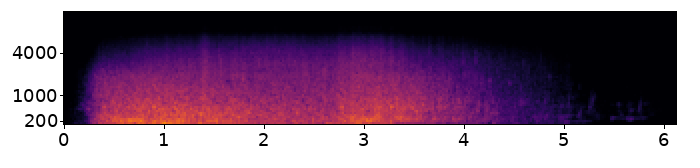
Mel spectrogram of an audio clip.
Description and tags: deep slow splash
A slowed down step in a puddle.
